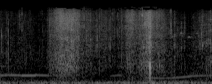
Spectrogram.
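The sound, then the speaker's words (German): Footsteps crunch through dry fallen leaves and snap small twigs on a walk in a forest of birch, pine and oak trees, in two soft, brittle bursts of rustling, with a faint thin steady tone running underneath and no talking. “Wunderschön, wie das Laub unter unseren Füßen knistert, die Stöckle zerbrechet”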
